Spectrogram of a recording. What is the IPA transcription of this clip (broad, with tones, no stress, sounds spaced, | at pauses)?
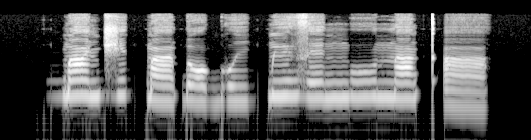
ɡ͡b ã˦ d͡ʒ e˦ k͡p ã˨ ɗ ɔ˨ ɡʷ iː˨ k͡p ĩ˦ z e˦ ŋ uː˦ n ã˦ kʼ ã˨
